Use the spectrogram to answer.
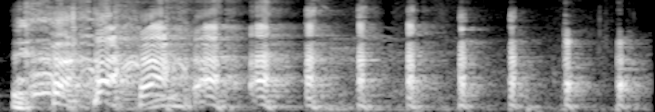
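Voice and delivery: long high-pitched laughing fit; cracking up. Real, not acted. Friend delighted by the meme page, high cackling.

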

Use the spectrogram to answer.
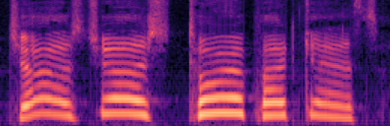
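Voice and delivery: high, eager fan voice; mock eager fan. Imitating fans clamoring.

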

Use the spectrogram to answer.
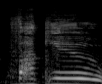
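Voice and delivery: very high, drawn-out mock yell; hammed-up high holler; mock screaming. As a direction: reenact screaming out of a truck. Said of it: "screaming at him".

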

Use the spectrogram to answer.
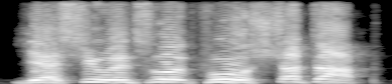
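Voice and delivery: angry minion yell. Acted. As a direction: yell at the fool. Minion yells at Doctor.

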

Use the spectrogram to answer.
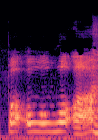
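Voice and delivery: high, loud mock British, dropped t's; British "bo'oh o' wa'er", drawn out; British glottal stops. Quoting a viral tweet reader, loud mock British accent. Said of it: "laughing hysterically".

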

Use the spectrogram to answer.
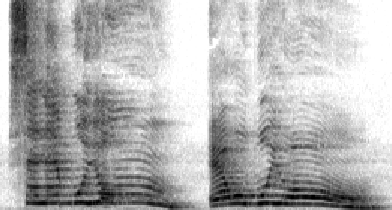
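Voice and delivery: put-on high, slow shouted quote of a kid; kid shouting. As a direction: yell it out like a startled schoolboy. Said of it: "Teve um lá que gritou". (grito agudo e lento de criança)

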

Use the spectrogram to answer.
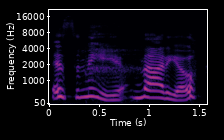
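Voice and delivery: high, bouncy game-hero catchphrase; high-pitched catchphrase impression; Mario. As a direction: play the cartoon Italian plumber introducing himself. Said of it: "the Super Mario movie".

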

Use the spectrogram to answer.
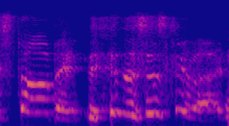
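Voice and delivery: high, hammed-up pleading; mock tearful plea. Fan begging actor to stop, mock tearful plea. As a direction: plead as if overwhelmed by a tearjerker. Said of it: "make me wanna cry".

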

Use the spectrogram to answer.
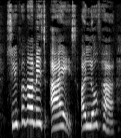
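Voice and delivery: high, loud, adoring declaration; devoted fan defending his hero; enthusiastic little boy. A narrator's reading. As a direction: gush proudly and loudly. Boy defends Super Mum to sister.

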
